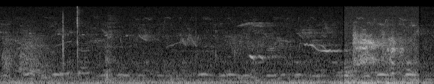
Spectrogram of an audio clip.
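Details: Flight calls of a group of eight wild African grey parrots leaving trees in the morning in Uganda: scattered clear whistles, some sliding up or down, under a low rumble of wind and faint voices.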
